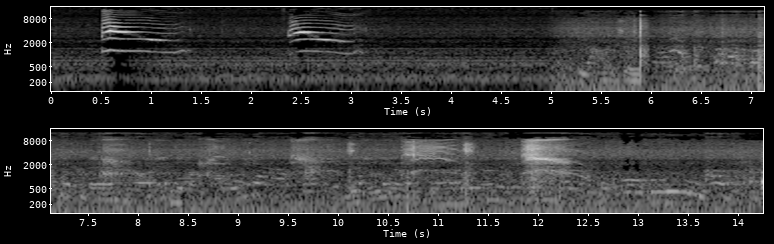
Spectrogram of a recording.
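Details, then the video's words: Kitten giving two short high meows that sweep upward and then drop, about two seconds apart. Soft rustling and low background noise take over for the rest. "Küçük Yavru Meowing Ve Konuşurken"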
